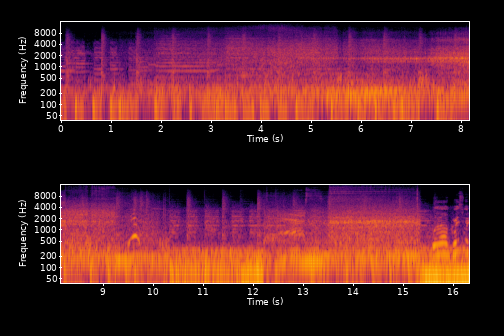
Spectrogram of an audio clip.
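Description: Background music with a beat over the engine and tyre noise of a four-wheel drive crawling through soft sand, growing steadily louder as it comes closer. Near the end the sound changes to a steady low drone of the vehicle heard from inside the cab.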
